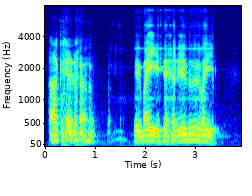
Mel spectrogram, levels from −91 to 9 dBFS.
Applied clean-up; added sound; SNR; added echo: neural separator model SepFormer DNS4.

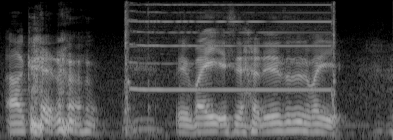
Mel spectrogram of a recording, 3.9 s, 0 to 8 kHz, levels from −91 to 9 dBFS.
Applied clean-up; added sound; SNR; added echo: none; Printer; 7 dB; none.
